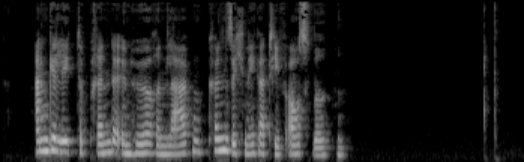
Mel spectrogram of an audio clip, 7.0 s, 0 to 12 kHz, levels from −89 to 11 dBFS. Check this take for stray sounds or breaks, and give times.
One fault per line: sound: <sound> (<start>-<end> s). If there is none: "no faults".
no faults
